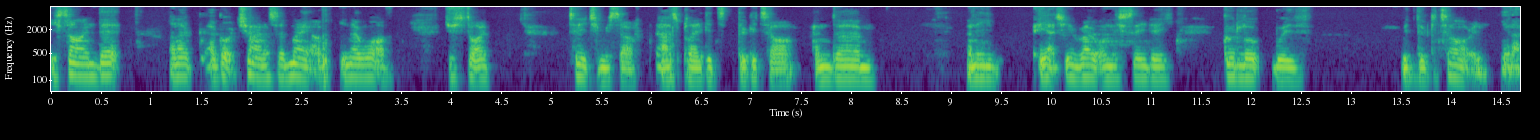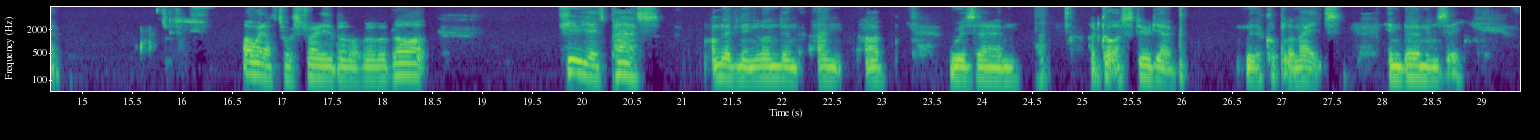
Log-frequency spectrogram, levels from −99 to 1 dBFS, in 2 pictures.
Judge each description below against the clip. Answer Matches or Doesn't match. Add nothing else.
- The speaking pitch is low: Matches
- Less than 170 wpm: Matches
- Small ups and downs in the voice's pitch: Matches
